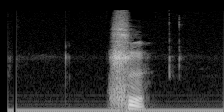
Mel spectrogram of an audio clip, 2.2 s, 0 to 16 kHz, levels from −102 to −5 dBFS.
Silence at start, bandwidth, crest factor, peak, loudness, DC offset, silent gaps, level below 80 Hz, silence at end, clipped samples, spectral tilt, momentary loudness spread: 0.1 s; 11.5 kHz; 20 dB; -12 dBFS; -27 LUFS; 0.2%; none; -44 dBFS; 0 s; under 0.1%; -4 dB/octave; 25 LU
